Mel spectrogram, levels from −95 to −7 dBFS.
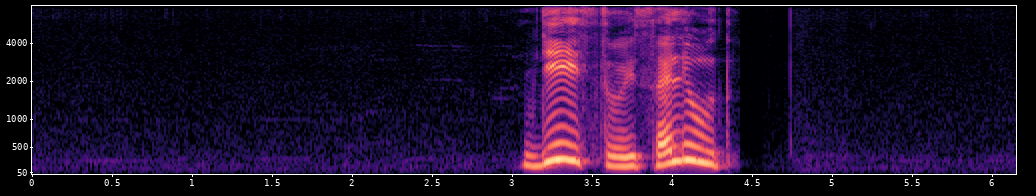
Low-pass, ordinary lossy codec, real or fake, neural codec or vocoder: none; none; real; none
